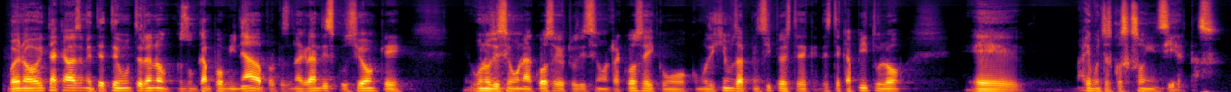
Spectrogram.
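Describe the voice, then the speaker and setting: Man, podcast guest, low voice, animated explainer. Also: fast talker. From Ecuador. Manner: animated explainer, lifts his voice to act out quotes. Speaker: guest expert. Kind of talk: casual podcast conversation.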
